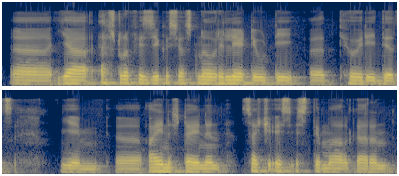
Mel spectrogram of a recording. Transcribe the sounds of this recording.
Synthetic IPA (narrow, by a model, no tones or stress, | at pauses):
jaesʈɾoːpʰizikɐsjɐsnɐwɾileːʈiwʈit̪ʰijoːɾid̪it͡sʼ | jemaːjnɐsʈɐjnɐnsɐt͡ʃʰiʔesist̪emaːlkɐɾɐn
